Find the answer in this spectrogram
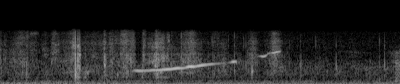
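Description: A person whistling one rising note, then a short higher one, over scattered knocks and rattles from the bicycle riding across bumpy grass.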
